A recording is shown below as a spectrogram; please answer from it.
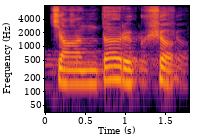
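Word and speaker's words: चान्तरिक्ष: अब ये वाला जो है क्ष, इसका बड़ा ध्यान से उच्चारण करना होता है हमें। क्यों, क्योंकि ये ककार हलंत और मूर्धन्य शकार इन दोनों को मिलके बनता है ये। तो इसका उच्चारण क्या होगा, श, क का हल्का सा उच्चारण आएगा और मूर्धन्य शकार का अच्छे से, श।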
